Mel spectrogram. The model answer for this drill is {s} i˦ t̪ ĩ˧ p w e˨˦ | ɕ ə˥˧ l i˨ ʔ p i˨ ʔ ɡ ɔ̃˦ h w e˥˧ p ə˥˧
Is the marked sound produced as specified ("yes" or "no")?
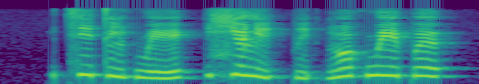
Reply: no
